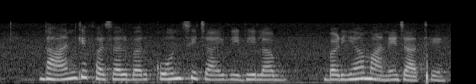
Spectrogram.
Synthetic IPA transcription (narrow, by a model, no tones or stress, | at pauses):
d̪ʱaːnkefɐsəlpɐɾkoːnsit͡ʃaːiʋɪd̪ʱiləbː | ɐɽ̤ijãmaːned͡ʒaːt̪eː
